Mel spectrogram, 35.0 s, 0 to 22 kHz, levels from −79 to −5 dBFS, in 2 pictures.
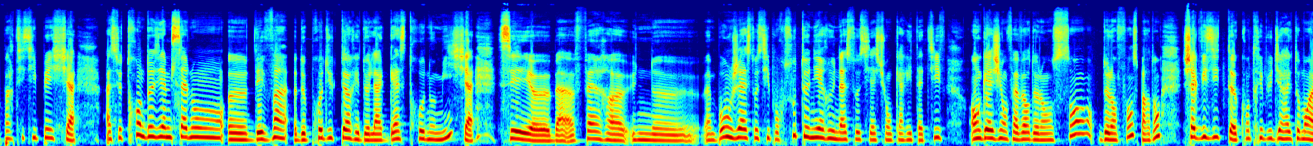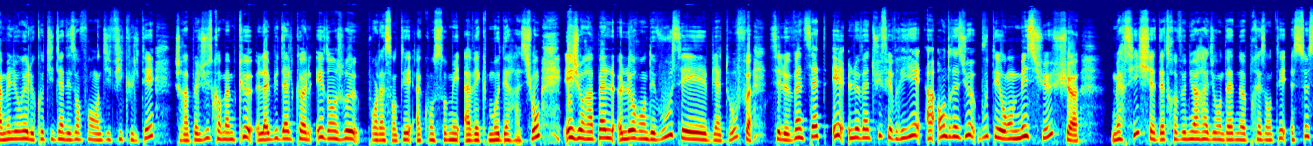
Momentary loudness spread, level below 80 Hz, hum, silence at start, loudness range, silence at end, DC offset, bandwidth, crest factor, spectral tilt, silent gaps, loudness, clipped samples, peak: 8 LU; -46 dBFS; none; 0.05 s; 3 LU; 0 s; under 0.1%; 17.5 kHz; 12 dB; -5 dB/octave; none; -13 LUFS; under 0.1%; 0 dBFS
